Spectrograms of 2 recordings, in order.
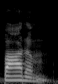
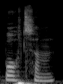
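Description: First: The t is a quick tongue flap. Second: The t is a full, crisp burst. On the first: "美音是 bottom" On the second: "英音的话是爆破十足的 bottom"

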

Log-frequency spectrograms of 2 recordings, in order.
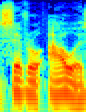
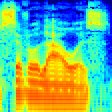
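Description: First: The two words are said separately. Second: The l sound links into the next word. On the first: The speaker calls it wrong. "所以不要读成 several hours" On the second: The speaker calls it right. "而是 several hours"

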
